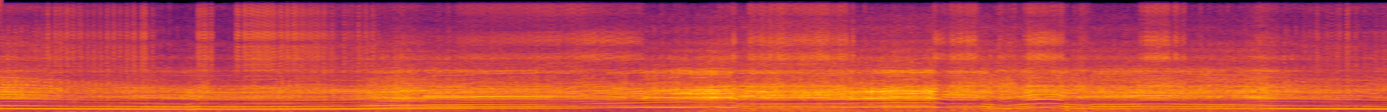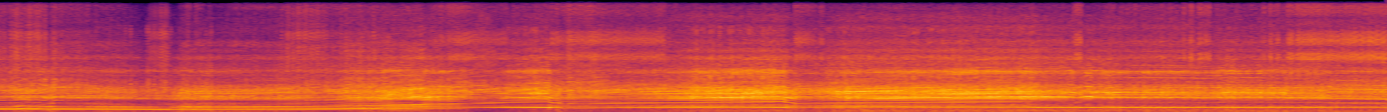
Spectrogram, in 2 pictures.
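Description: Racing motorcycle engine heard from the bike itself at race speed, its pitch sagging and climbing as the rider goes through the turns, with a quick dip and blip about ten seconds in and abrupt shifts around twenty seconds in, then held steady at high revs near the end. Wind rushes past the onboard camera throughout.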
